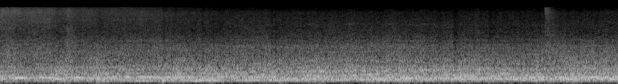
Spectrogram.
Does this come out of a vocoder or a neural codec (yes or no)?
yes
